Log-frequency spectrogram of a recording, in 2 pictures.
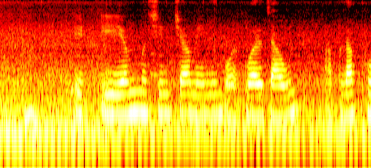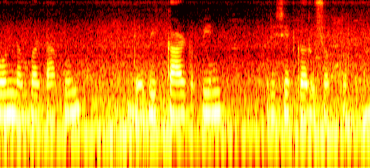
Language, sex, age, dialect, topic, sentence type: Marathi, male, 18-24, Northern Konkan, banking, statement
